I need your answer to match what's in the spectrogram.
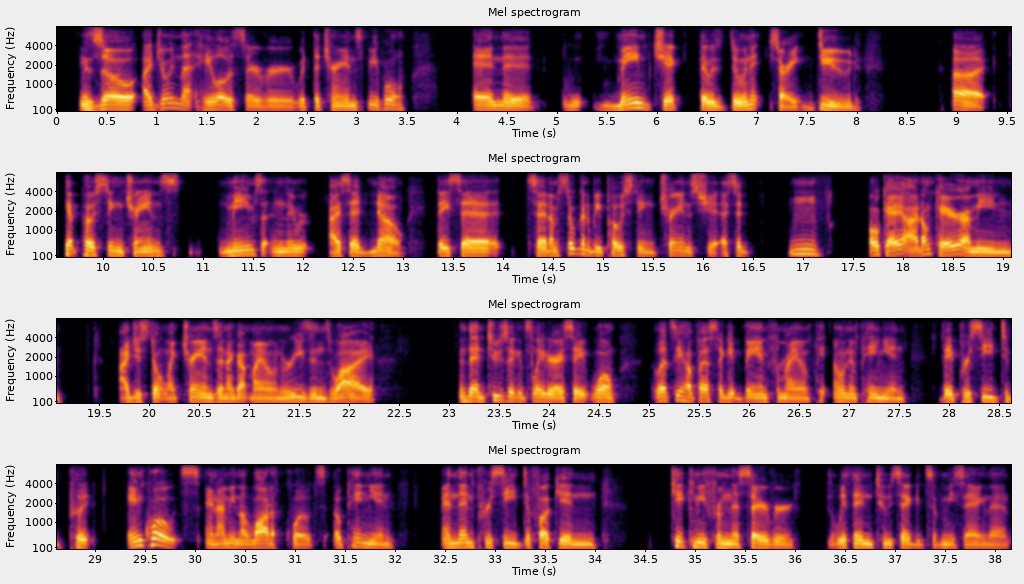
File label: voice message; Discord; Outcast Gaming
